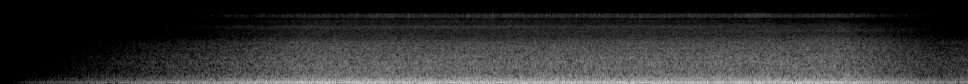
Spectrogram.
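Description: Steady vehicle running noise: a low engine hum under a broad rush of road or wind noise. It fades in over the first few seconds and dips briefly near the end.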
